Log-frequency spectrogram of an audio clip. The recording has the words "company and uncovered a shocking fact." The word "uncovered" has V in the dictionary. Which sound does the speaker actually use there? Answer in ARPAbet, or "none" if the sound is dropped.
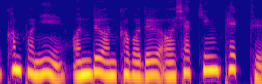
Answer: B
